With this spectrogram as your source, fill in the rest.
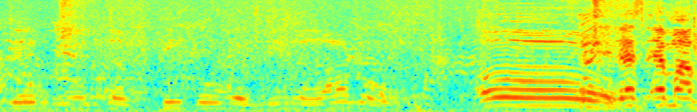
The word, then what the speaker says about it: vitiligo: The 5-minute documentary you did with the people with Vitiligo. Oh, am I pronouncing it right? Vitiligo.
